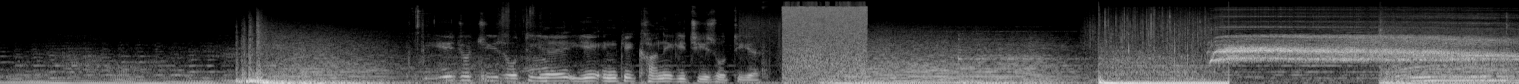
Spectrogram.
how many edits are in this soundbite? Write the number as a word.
zero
